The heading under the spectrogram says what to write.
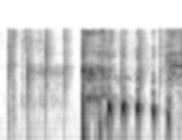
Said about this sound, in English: Oh, that, you guys didn't have to clap for me. Oh, thanks, man. That's so nice. You already have a clapping ovation for the first episode?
